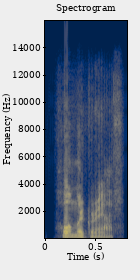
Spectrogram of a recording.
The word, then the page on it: homograph: American English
